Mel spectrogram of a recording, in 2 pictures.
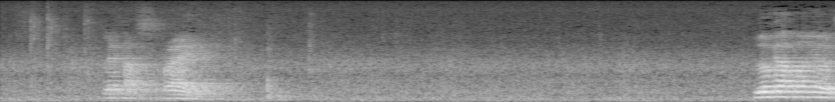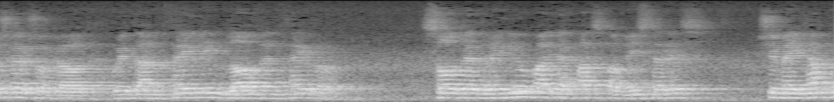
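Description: A man speaks slowly and solemnly through a microphone in a large echoing hall.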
